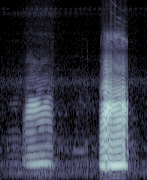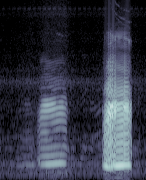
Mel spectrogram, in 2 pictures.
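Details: Cowsound frog, the Philippine banded bullfrog: four buzzy, cow-like bellows, soft and loud notes alternating, each lasting about half a second with short silent gaps.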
